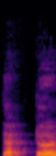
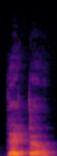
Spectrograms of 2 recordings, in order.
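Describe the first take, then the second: First: टेप्टर with a P sounded before T; wrong pronunciation. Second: टेटर said as "detter"; silent B. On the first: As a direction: say टेप्टर as "depter". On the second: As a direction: model टेटर with only a T in the middle. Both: Shown as a demonstration. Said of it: "टेप्टर नहीं".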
